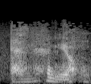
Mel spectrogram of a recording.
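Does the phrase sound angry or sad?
sad. It is said in a sad, sorrowful tone. The anger has turned into sadness. The speaker calls it right. "hanem ez nem jó. Ez szomorú"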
